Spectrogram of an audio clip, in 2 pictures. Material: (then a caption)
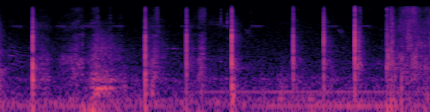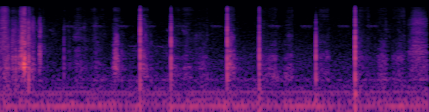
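Card and paper. Long nails tap and scratch the card cover and spine of a glossy paperback book, *Reiki Healing for Beginners*, which has paper pages and is held upright. Quick, dry, crisp taps ring out at irregular intervals over a soft, low background hum, with faint scraping between them.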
